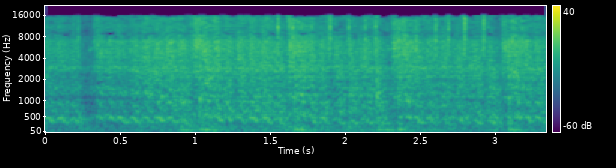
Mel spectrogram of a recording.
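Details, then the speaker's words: 1985 GMC Jimmy 6.2L Detroit Diesel plow truck, suspected injector pump fault, external fuel pump hooked up: steady cranking thumps about twice a second, smoke from tailpipe, never fires; cause not confirmed. "That's the closest we've been to something happening. There's smoke coming out the tailpipe."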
